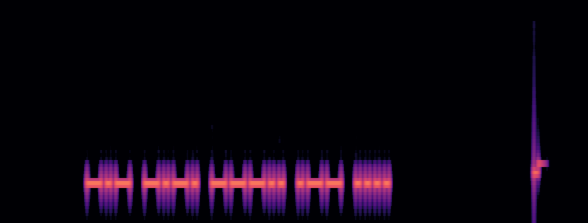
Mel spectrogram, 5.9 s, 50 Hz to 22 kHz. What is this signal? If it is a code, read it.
Morse code, heard as a keyed tone, about 25 wpm, 700 Hz. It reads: KC8WH
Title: K1USN SST QSO Practice - 25wpm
